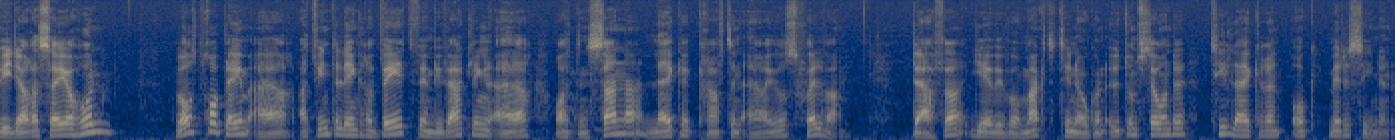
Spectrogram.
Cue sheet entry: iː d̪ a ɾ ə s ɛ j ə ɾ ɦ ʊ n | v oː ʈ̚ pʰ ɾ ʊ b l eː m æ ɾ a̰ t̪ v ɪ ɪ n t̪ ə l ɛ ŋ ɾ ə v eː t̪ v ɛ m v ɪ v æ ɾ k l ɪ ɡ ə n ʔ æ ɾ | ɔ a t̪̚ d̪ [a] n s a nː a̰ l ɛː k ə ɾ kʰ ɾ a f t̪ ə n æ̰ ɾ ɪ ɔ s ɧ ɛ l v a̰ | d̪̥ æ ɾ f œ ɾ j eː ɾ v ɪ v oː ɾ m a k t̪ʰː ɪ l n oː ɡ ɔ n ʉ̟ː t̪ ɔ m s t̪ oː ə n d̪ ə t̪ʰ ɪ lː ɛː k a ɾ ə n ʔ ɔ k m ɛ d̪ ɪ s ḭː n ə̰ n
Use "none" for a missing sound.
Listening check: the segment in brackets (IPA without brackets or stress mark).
ɛ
